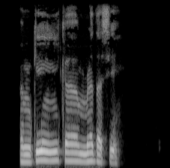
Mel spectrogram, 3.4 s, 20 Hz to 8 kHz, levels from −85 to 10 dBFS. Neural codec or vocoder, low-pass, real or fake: none; 7.2 kHz; real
